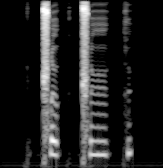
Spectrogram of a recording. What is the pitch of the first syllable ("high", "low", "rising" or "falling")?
high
